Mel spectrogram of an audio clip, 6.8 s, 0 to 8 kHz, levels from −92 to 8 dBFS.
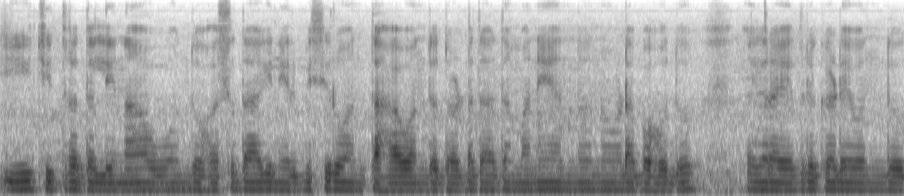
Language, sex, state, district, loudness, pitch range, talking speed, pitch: Kannada, male, Karnataka, Shimoga, -21 LUFS, 110-115 Hz, 115 wpm, 110 Hz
